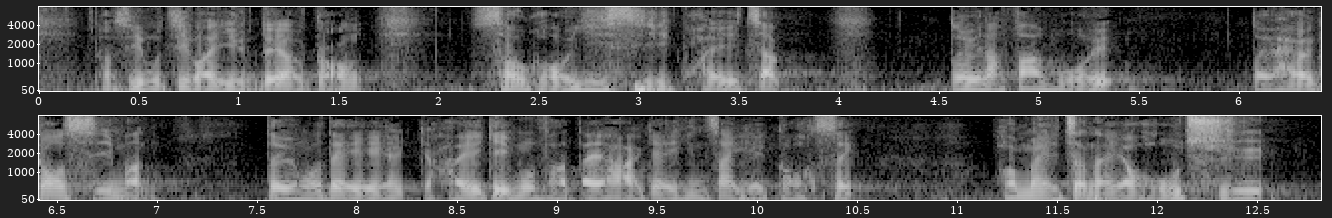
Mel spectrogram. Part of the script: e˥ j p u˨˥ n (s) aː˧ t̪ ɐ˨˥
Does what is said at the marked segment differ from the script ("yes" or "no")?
yes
